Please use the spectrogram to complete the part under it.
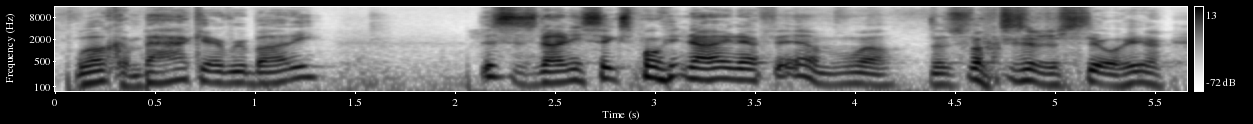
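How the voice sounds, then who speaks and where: Easygoing male radio host, medium pitch. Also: animated, normal speed. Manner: easygoing, interjecting, repeats short phrases. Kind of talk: casual comic banter and DJ announcing. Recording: faint background noise.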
